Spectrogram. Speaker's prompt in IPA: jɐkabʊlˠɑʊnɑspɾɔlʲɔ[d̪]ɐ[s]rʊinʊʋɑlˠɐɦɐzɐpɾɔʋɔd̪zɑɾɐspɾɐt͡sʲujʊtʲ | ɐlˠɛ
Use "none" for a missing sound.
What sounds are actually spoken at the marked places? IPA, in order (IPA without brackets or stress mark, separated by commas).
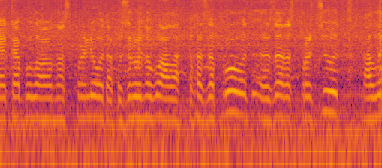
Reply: t̪, z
